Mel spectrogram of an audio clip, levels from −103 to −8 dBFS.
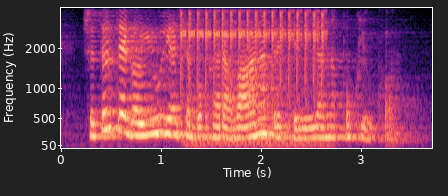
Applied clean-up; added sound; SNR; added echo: none; Typewriter; 11 dB; reverberation time 0.2 s.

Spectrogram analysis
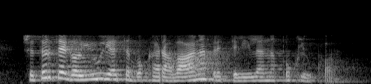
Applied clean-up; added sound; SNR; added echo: none; none; none; none.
